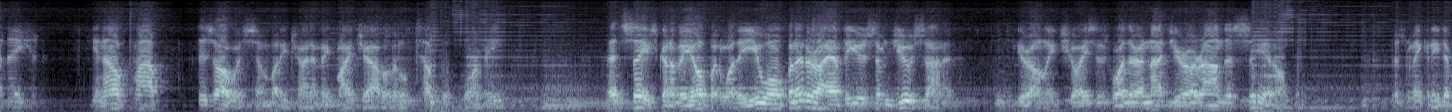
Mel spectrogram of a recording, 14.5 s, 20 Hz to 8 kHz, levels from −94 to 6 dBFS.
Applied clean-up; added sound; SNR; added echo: neural separator model SepFormer DNS4.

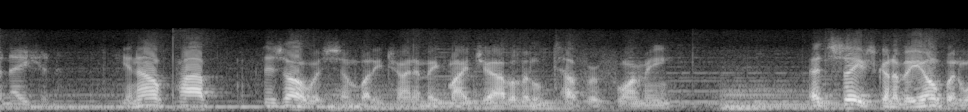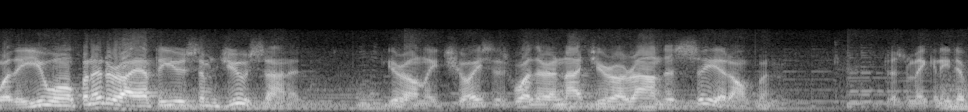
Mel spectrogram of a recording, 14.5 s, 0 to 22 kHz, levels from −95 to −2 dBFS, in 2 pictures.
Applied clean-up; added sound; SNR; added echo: none; none; none; none.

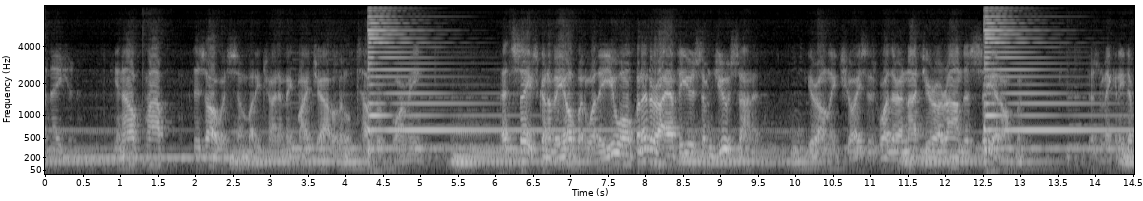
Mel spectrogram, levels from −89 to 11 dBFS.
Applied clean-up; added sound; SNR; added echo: none; Keyboard (musical); 4 dB; reverberation time 0.2 s.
